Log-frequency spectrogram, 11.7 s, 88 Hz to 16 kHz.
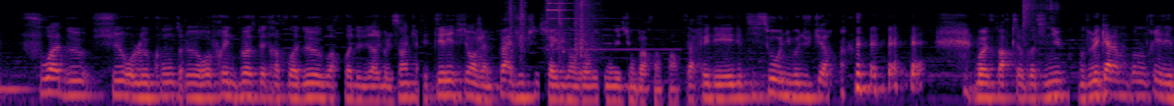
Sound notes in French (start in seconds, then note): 8.4 rires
